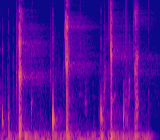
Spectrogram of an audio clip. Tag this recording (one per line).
vocal
Suck
baby
sucking
pacifier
